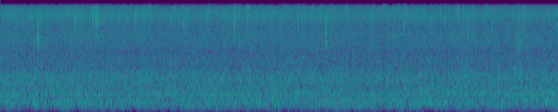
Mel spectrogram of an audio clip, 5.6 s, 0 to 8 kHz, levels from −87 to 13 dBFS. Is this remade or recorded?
recorded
